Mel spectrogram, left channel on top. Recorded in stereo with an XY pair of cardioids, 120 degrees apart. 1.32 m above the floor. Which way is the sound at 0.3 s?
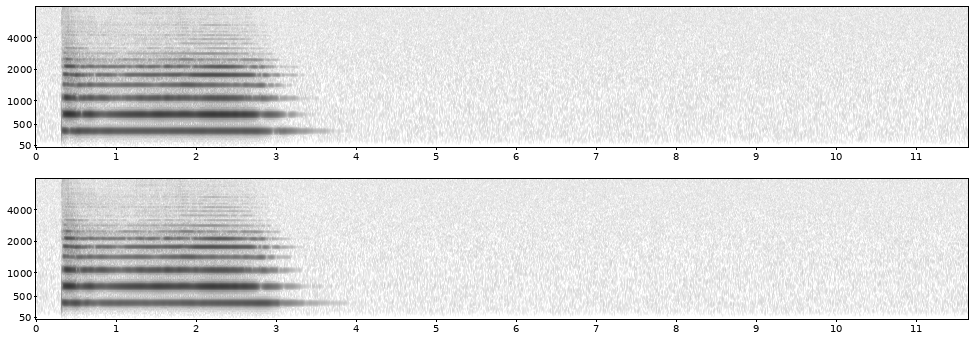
Straight ahead.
